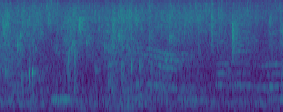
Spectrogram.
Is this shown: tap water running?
yes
